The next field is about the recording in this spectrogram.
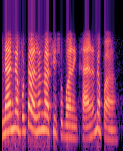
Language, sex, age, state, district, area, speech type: Sindhi, female, 45-60, Maharashtra, Mumbai Suburban, urban, conversation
